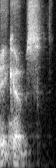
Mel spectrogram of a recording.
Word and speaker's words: Jackobs: Jackobs. – Jackobs. – This with an extra K. Special K.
